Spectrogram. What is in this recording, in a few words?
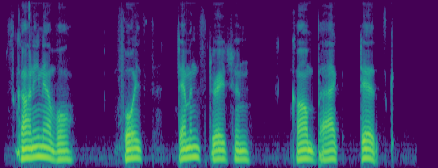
android voice introduction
